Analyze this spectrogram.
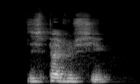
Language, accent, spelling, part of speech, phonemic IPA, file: French, Canada, disparussiez, verb, /dis.pa.ʁy.sje/, LL-Q150 (fra)-disparussiez.wav
- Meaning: second-person plural imperfect subjunctive of disparaître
